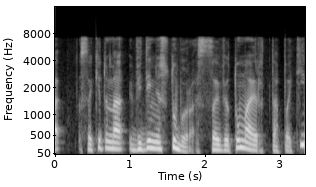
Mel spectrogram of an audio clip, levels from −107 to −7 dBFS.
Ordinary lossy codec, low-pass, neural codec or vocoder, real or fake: AAC, 96 kbps; 7.2 kHz; none; real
